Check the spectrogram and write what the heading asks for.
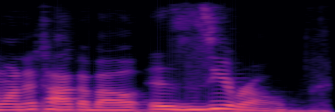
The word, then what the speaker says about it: Xero: to talk about is zero and zero is spelled x-e-r-o we do use zero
